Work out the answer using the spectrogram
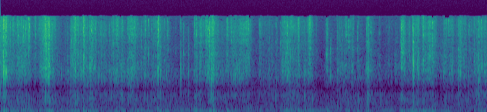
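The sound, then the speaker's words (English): Aluminium foil crinkles and crackles as it is crumpled and pinched into a small figure, with a steady run of bright, papery crunching bursts throughout. “And if I decide to make this foil into a little creature, I'll give him some arms.”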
